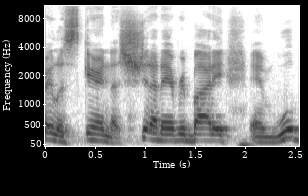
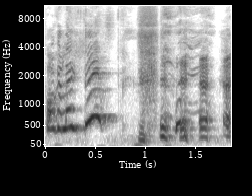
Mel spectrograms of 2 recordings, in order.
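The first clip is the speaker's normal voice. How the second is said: very high, swooping, squeaky put-on voice. Describing a film role, imitating its voice: squeaky Nicolas Cage voice. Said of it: "Nicolas Cage with a squeaky voice?".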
